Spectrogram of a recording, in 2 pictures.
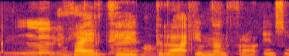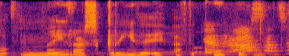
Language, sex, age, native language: Icelandic, female, 12, Icelandic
